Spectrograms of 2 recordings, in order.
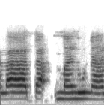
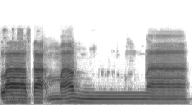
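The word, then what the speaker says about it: لا تأمنا: Ya enggak, ismam itu mecucu. Dibacanya mecucu. Tetap la tak manna. Nah, ya, dibaca dibaca mencucu. Biasa tapi mulutnya mencucu. La tak manna. La tak manna. Mulut anunya bibirnya mulutnya mencucu. Ini namanya ismam.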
